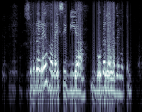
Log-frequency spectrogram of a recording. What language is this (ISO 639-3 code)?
ben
